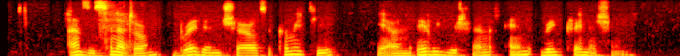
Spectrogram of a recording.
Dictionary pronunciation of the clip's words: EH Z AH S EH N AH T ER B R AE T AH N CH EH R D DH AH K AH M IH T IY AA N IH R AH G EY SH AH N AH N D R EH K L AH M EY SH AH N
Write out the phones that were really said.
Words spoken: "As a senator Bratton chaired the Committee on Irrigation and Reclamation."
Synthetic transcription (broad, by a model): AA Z AH S EH N AH T ER B R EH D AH N SH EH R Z DH AH K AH M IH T IY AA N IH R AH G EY SH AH N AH N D R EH K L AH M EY SH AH N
